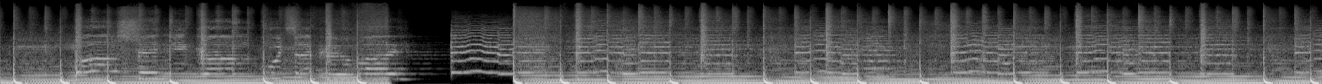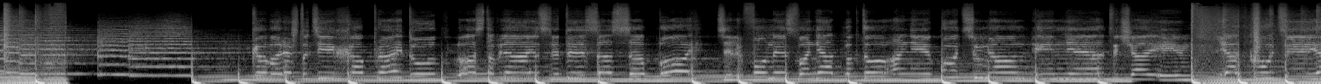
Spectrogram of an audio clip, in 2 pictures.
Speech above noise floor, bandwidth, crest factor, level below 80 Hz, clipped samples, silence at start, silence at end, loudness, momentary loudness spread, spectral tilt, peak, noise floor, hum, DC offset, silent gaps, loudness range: 19 dB; 18.5 kHz; 12 dB; -20 dBFS; under 0.1%; 0 s; 0 s; -19 LUFS; 6 LU; -5.5 dB/octave; -6 dBFS; -41 dBFS; none; under 0.1%; none; 3 LU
